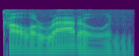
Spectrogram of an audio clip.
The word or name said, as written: Coloradoan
